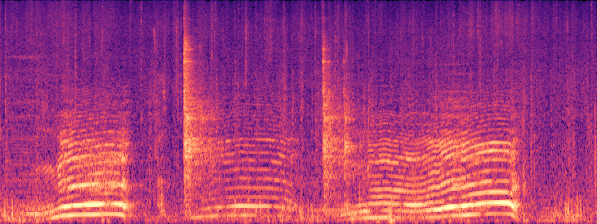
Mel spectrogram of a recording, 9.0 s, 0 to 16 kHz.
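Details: Angus cattle moo at a weaner sale of Angus and Black Baldy steers and heifers in Casino, March 2021: two long, loud harmonic bellows, the second wavering and drawn out, separated by sharp clattering knocks.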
